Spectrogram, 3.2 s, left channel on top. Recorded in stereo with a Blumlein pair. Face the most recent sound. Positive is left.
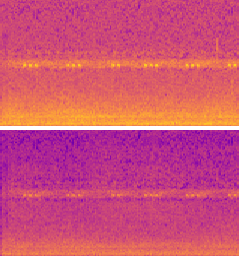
turn(degrees=55)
